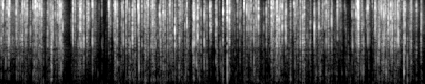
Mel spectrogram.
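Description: Long painted nails and fingertips rub and squeeze the clear plastic film around a small rectangular multipack of orange paper baking powder sachets with a red tear strip, held in both hands. A dense, continuous stream of bright, crisp crinkling and crackling is heard, with almost no low end and quick bursts that rise and fall without pause.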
